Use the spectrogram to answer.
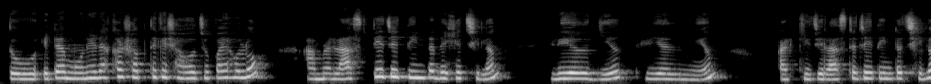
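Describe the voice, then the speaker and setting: A woman teaches a language lesson in a high, warm, soft-edged voice. She explains patiently and repeats each term several times so learners can follow. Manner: repetitive.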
